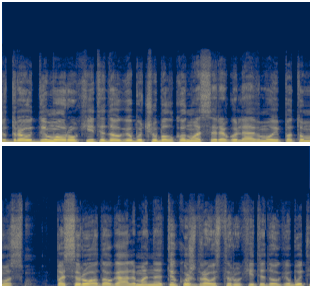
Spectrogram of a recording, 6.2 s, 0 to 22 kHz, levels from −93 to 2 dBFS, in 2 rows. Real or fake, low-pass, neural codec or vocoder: real; 14.4 kHz; none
